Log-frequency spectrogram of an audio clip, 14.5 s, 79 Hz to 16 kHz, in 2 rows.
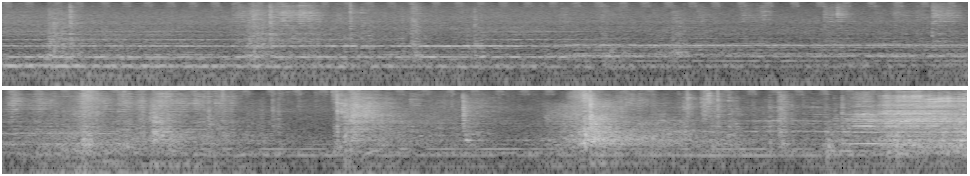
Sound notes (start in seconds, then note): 7.2 metal crashes and wind howls; 12.5 metal collapses and clangs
